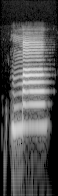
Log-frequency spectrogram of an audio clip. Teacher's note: the first tone it's high it's long and it's stable on the high tone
